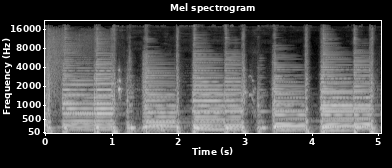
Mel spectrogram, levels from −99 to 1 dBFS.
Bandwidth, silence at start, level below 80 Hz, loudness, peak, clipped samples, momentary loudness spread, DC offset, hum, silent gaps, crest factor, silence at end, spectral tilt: 19 kHz; 0 s; -38 dBFS; -23 LUFS; -6 dBFS; under 0.1%; 6 LU; under 0.1%; none; none; 16 dB; 0 s; -4.5 dB/octave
